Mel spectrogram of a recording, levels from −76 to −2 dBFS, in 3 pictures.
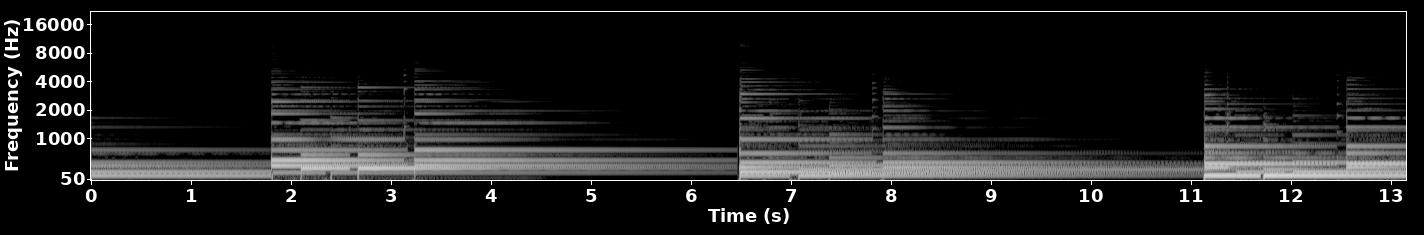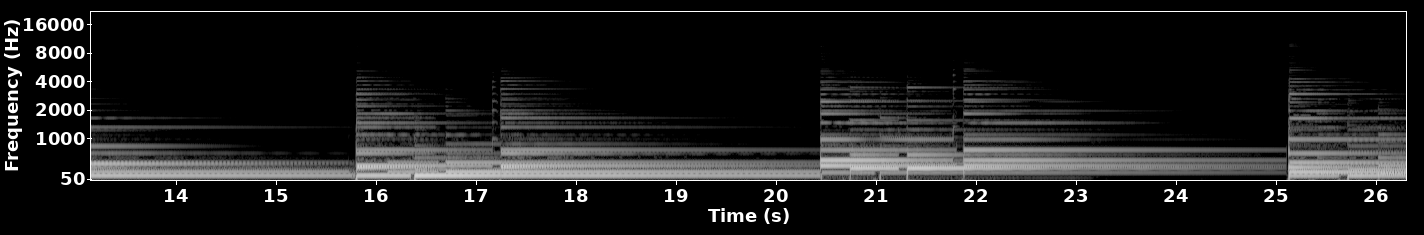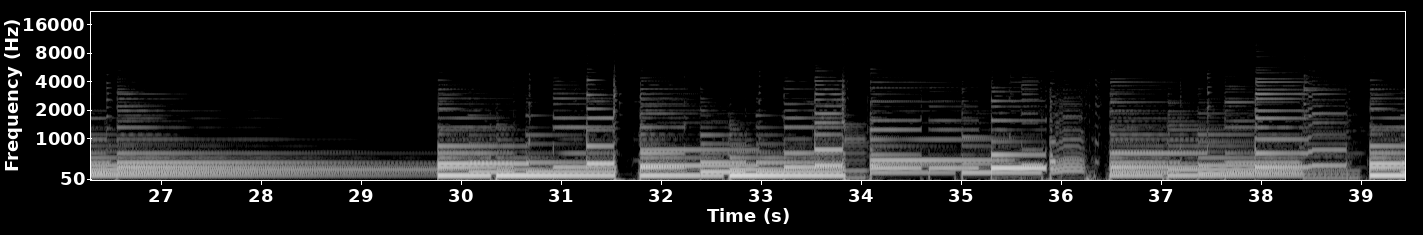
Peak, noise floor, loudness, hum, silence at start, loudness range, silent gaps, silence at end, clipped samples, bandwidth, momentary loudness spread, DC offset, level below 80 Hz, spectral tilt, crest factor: -8 dBFS; -44 dBFS; -23 LUFS; none; 0 s; 7 LU; none; 0 s; under 0.1%; 4.6 kHz; 17 LU; under 0.1%; -50 dBFS; -11 dB/octave; 16 dB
